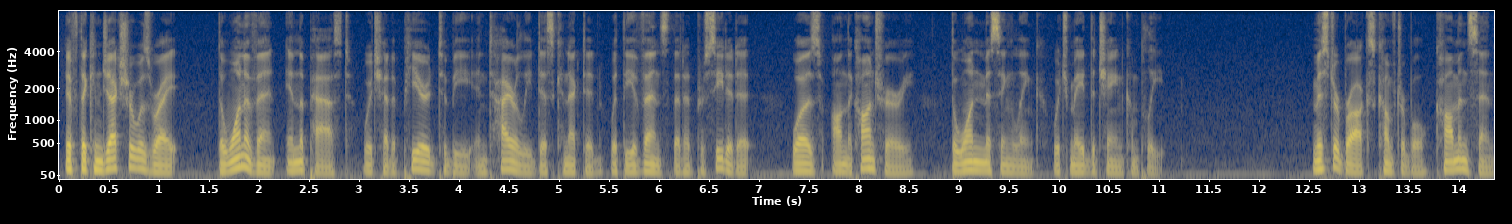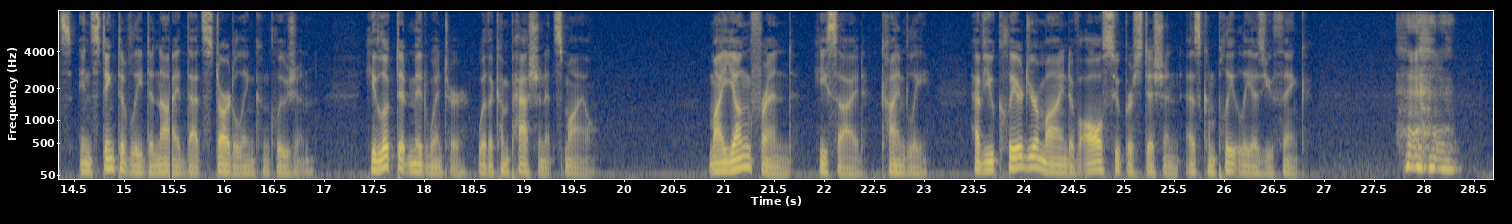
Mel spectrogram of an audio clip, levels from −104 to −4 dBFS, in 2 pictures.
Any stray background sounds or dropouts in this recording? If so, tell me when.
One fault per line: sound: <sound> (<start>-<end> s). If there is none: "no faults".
sound: dropout (15.4-15.5 s)
sound: laugh (27.7-28.4 s)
